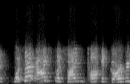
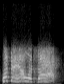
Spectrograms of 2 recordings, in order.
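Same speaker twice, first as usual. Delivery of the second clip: ordinary talk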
